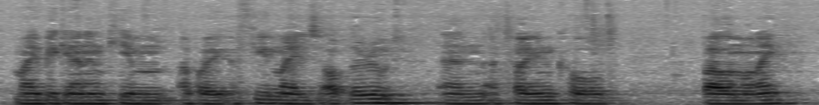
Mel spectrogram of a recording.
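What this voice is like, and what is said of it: Northern Irish accent. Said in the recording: “this culture accent that I'm rocking”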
